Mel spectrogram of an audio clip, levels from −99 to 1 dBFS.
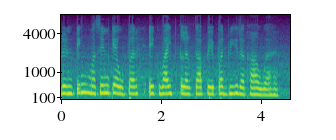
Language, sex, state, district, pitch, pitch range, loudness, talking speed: Hindi, female, Jharkhand, Deoghar, 245 Hz, 235-255 Hz, -12 LUFS, 170 wpm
